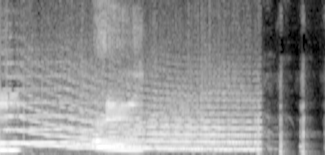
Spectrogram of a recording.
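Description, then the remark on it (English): A loud siren-style free game alert sound effect wails with a descending harmonic sweep for about two and a half seconds, then cuts off, followed by a few brief clicks. “that noise is the free game alert.”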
